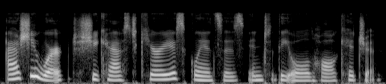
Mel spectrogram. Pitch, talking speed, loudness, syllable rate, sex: 210 Hz, 185 wpm, -18 LUFS, 4.6 syllables/s, female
